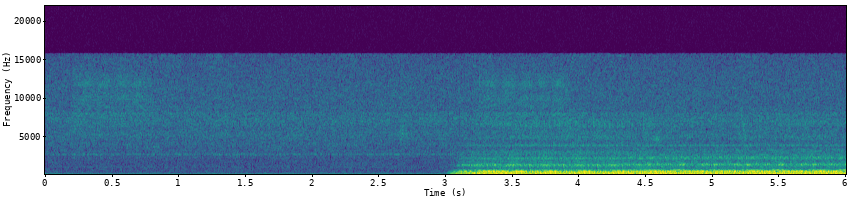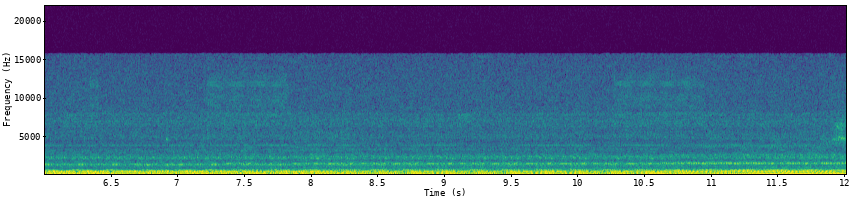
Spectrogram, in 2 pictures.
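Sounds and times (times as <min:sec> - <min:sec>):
faint low hum: 0:00.0 - 0:12.0
synthesized music: 0:03.0 - 0:12.0.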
